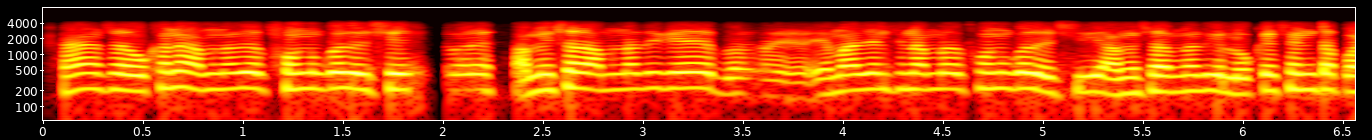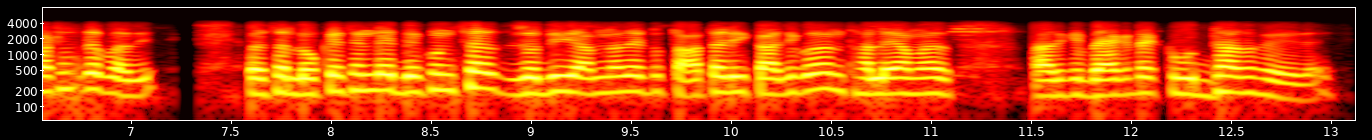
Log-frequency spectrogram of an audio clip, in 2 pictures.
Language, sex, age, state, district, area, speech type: Bengali, male, 30-45, West Bengal, Purba Medinipur, rural, conversation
